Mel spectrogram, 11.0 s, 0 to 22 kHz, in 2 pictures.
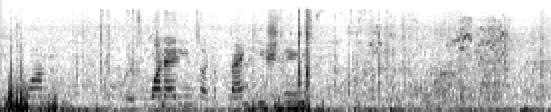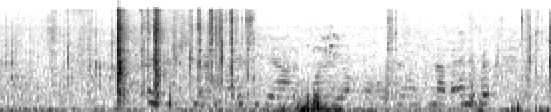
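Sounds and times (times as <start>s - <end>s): scooter wheels rolling on concrete: 0.2s - 11.0s.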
